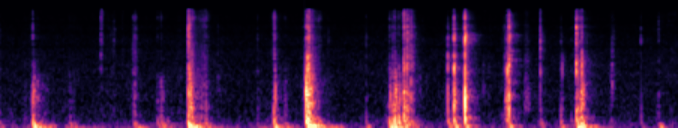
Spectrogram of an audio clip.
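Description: A metal chisel chips at a solid plaster excavation block near purple fragments, making short, irregular taps and scrapes. Each strike has a dull low thud with a brief bright click and almost no ring, while softer scratching fills the pauses between the harder hits.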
